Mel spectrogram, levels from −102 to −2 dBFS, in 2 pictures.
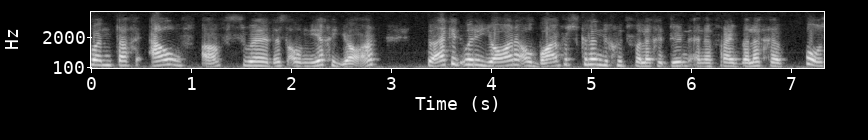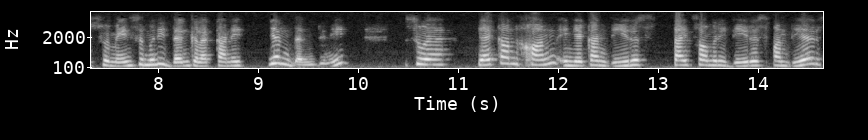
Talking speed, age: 190 wpm, 50-69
